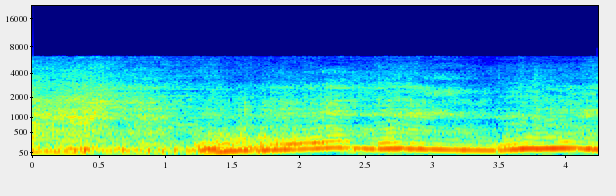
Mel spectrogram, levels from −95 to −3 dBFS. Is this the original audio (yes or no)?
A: no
